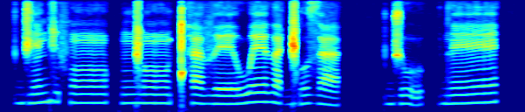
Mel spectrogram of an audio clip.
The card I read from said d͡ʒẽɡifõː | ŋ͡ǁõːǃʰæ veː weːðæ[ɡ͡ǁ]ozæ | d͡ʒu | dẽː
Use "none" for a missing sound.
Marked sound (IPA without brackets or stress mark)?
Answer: ɡ͡ǁ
